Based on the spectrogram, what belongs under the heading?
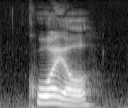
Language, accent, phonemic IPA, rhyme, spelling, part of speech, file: English, US, /kɔɪl/, -ɔɪl, coil, noun / verb, En-us-coil.ogg
- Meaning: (noun) 1. Something wound in the form of a helix or spiral 2. Any intrauterine device for contraception (originally coil-shaped)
